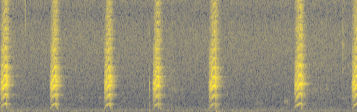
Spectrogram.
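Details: Female pet sugar glider yapping for attention when her owner begins to fall asleep; bright, brief barks roughly one per second, seven in all, one slightly softer note partway through, quiet indoor background.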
